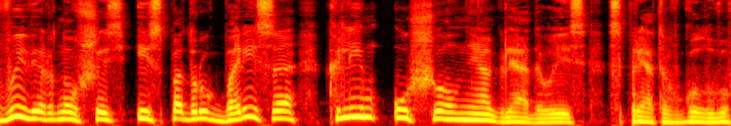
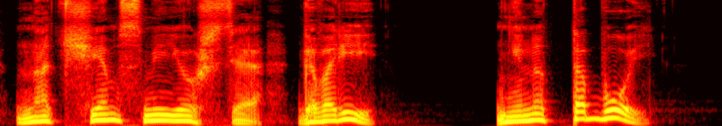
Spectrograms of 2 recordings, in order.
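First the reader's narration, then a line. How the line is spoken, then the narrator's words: Fearful. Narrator (Russian): сказал Клим, уже боясь, что Борис ударит его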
